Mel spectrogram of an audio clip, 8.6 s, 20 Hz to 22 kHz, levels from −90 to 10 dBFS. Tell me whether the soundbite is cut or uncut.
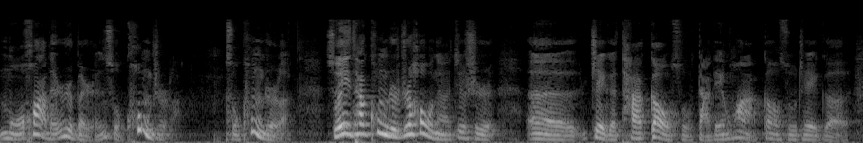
cut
